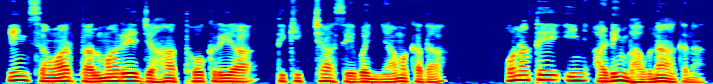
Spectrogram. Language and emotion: Santali, sad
